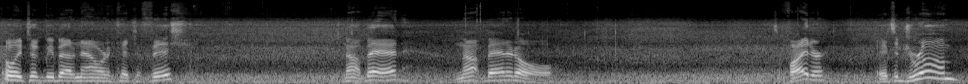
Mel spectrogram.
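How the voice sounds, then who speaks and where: Male angler, casual vlog chat, fairly high voice, folksy, outdoors with clear rushing-water noise. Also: animated. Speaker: amateur angler filming a fishing vlog.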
